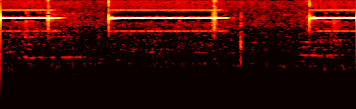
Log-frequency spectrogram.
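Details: Microwave door switch after repair: clear high-pitched meter beeps in roughly one-second bursts, repeating about every two seconds; the switch, which earlier gave no reading, now closes and conducts properly.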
